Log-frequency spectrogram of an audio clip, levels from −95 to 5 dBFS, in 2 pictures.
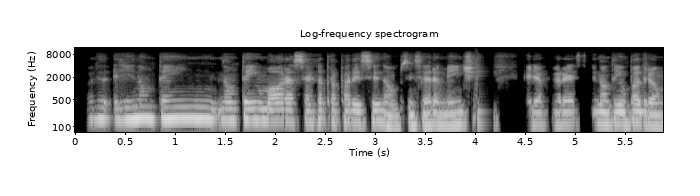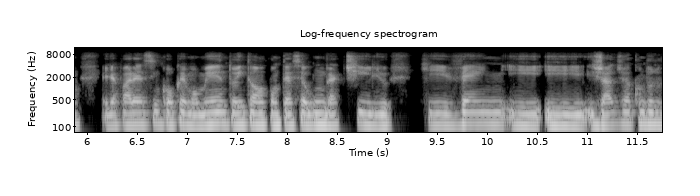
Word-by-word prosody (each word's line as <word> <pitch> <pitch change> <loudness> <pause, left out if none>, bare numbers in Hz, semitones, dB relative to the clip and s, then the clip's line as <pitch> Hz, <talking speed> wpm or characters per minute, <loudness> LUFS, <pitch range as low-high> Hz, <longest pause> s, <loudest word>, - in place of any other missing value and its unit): Olha, 155 0 -3
ele 155 +2 +2
não 165 0 +4
tem 165 +1 +3 0.3
não 145 +1 -1
tem 145 0 +2
uma 145 -1 +1
hora 140 0 +2
certa 135 0 0
pra 135 0 -4
aparecer 130 0 0
não. 105 -7 0
Sinceramente, 110 +3 0 0.4
ele 115 - -3
aparece 120 +1 -2
não 120 -1 +1
tem 125 +1 +2
um 120 - +2
padrão. 115 -5 +2 0.3
Ele 105 - -1
aparece 115 +2 -1
em 120 - -4
qualquer 110 +1 -1
momento, 115 +3 +1
ou - - +2
então 115 0 +1
acontece 110 -1 -1
algum 110 +1 +2
gatilho 105 0 0 0.3
que 110 -1 -4
vem 115 +2 -2
e 105 -1 -1
e - - -3
já 105 0 +1
já 120 +1 -4
com 120 0 -4
todo 115 -1 0
115 Hz, 190 wpm, -22 LUFS, 110-130 Hz, 0.4 s, não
